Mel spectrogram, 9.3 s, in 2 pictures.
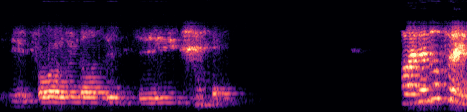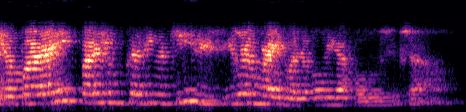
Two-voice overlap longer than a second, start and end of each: none

